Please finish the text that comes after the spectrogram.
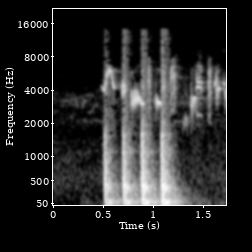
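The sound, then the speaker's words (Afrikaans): Four firm, evenly spaced, loud knocks as a girl knocks on the wooden door of a small cottage in a forest, while birds chirp and tweet softly in the background. “Sy klop aan die deur van die huisie.”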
